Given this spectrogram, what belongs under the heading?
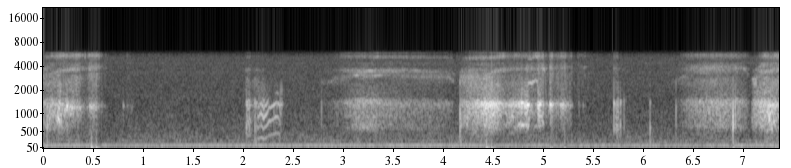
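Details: Snoring: repeated whistling, nasal snoring breaths with a steady hum in the background.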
